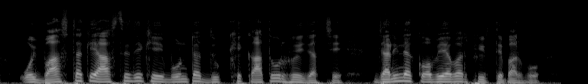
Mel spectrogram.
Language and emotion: Bengali, sad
